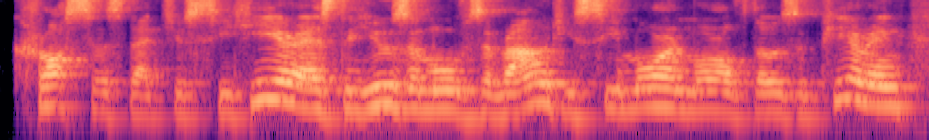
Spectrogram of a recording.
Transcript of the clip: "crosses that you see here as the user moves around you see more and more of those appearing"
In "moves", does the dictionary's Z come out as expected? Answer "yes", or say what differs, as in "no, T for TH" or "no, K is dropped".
yes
